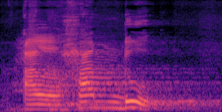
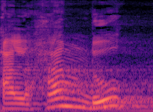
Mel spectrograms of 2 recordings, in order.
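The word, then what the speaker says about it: الحمد: Tapi orang ya tidak belajar bahasa Arab, mulai dari cara pengucapannya ya sering terdengar menggunakan ha menjadi ha. Alhamdulillah ya, alhamdu ya dengan ha yang besar itu artinya adalah kematian, kebinasaan.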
